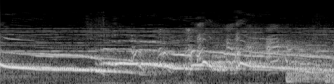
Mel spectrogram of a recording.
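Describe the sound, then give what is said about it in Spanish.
Wolves howl in long, falling wails, several voices overlapping and sliding downward in pitch, loud and continuous throughout. “está lleno de lobos”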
